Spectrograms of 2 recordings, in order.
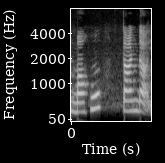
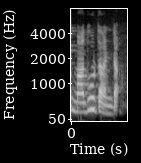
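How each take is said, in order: First: "माहो तांडा" with a plain h sound and no d in the middle; "माहो तांडा", said as maho tanda before she corrects it; misread place name. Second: "माधो Tanda", restated firmly as the fix; corrected "माधो Tanda", dh sound put back; corrected place name. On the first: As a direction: slip of the tongue on "माहो तांडा". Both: Shown as a demonstration.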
